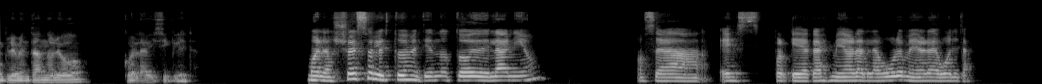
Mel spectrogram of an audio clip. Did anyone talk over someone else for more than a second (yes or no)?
no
